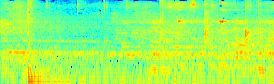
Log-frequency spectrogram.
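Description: A table tennis rally on a wooden sports-hall floor: a heavy thump of a player's foot landing about a quarter second in, then short sharp ticks of the celluloid ball off paddle and table in the second half, all in the echo of a large hall.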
